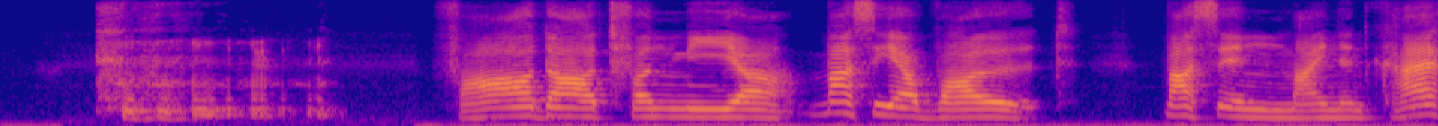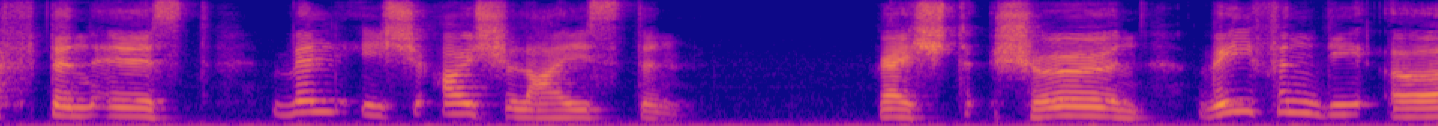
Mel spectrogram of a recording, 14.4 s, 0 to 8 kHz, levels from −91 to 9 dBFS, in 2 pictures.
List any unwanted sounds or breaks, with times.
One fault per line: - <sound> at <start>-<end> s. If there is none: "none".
- laugh at 0.5-1.7 s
